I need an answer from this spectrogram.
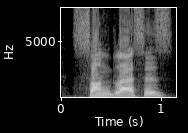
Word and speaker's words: sunglasses: accessible from front compartment sunglasses also the word Sun you have to stress the first part here some people like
